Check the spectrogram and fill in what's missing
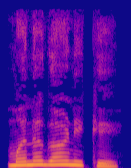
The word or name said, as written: ಮನಗಾಣಿಕೆ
